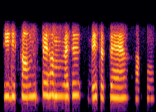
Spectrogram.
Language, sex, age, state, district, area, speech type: Hindi, female, 18-30, Uttar Pradesh, Azamgarh, rural, conversation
